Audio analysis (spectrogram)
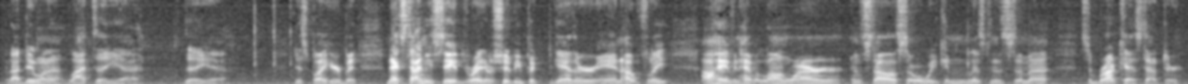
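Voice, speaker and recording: A man's voice: medium pitch, a little fast, pushed and bright. A man hosting a hobby electronics repair channel, giving a casual hands-on tutorial in a rambling, folksy, self-correcting way. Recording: clearly noisy workbench recording. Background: clear background noise.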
